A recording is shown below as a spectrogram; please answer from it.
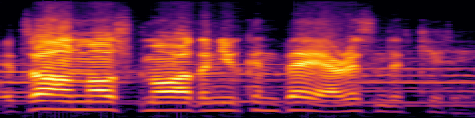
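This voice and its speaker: An actor playing a sinister, all-knowing narrator of a 1940s-style radio suspense drama, speaking in a deliberate, knowing manner. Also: male voice, on the high side, lightly acted. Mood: knowing, ominous. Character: omniscient sinister narrator taunting the guilty character. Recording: muffled old radio broadcast recording. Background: dramatic brass music.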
